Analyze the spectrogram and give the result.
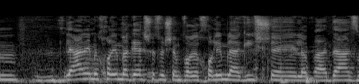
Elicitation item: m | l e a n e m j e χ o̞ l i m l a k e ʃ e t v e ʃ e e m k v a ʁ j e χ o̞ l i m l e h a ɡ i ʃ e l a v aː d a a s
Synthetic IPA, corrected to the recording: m | l e a n e m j e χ o̞ l i m l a ɡ e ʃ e t v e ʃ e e m k v a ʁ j e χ o̞ l i m l e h a ɡ i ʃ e l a v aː d a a z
